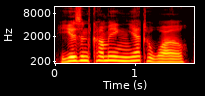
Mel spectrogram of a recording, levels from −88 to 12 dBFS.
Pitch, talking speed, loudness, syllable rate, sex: 205 Hz, 170 wpm, -19 LUFS, 4.9 syllables/s, female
